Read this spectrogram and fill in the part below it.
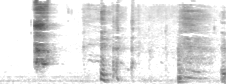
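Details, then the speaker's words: Pet monkey (chimp) with hiccups; repeated hiccup sounds. "think you've got hiccups. We're gonna have to take care of that."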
